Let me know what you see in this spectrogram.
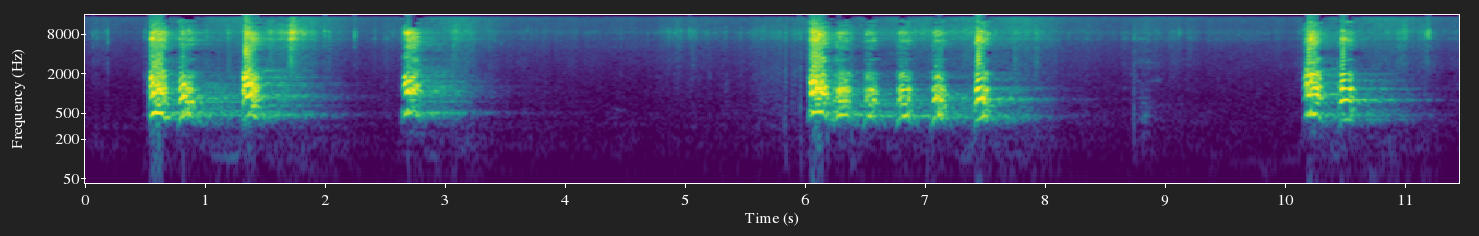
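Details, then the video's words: Chained-out dog left in snow for hours at night, 8 PM to past 11:30 PM, March 2014, barks in clustered bursts of several quick barks, separated by pauses of a few seconds. "Dog barking chained out in the snow"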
